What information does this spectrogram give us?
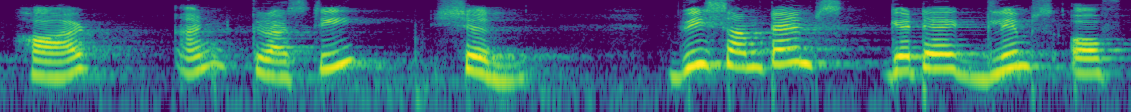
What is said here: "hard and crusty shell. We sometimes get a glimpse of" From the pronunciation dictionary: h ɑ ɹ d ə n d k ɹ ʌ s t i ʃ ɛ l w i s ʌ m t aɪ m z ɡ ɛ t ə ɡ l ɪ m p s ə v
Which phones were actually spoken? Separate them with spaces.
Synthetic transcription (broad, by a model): h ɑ ɹ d ə n d k ɹ ʌ s t i ʃ ɛ l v i s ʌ m t aɪ m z ɡ ɛ t ə ɡ l ɪ m p s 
